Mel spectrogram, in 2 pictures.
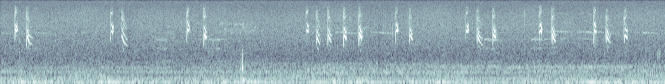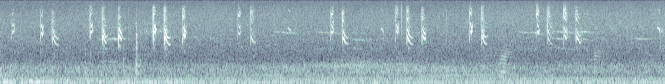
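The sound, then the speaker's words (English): Juvenile wild birds give begging calls, a steady stream of short, high, thin chirps repeating in quick irregular bursts over a constant low hum and background noise. “Start recording juvenile begging calls again.”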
